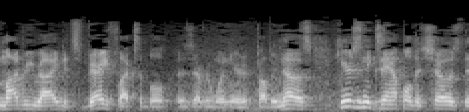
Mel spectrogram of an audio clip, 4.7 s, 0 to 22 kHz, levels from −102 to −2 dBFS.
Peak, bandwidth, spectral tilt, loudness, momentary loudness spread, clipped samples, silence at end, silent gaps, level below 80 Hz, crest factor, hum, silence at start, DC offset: -4 dBFS; 10.5 kHz; -5 dB/octave; -23 LUFS; 8 LU; under 0.1%; 0 s; none; -62 dBFS; 18 dB; none; 0 s; under 0.1%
